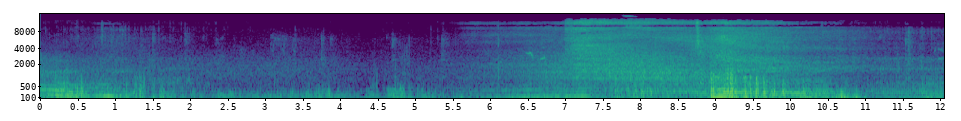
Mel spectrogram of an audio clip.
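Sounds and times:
car accelerating past: 5.7 - 12.0.

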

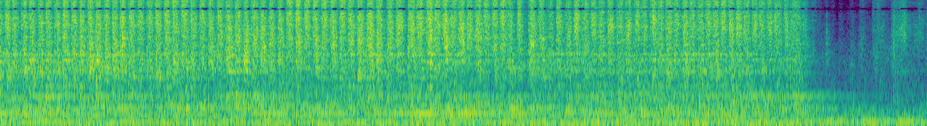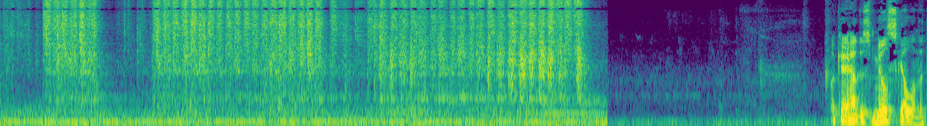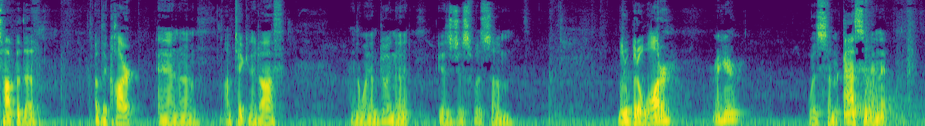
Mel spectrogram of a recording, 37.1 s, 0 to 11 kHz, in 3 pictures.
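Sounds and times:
abrasive cloth rasping on metal tube: 0.0 - 20.5.

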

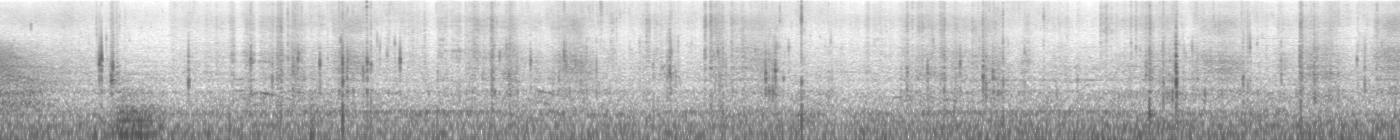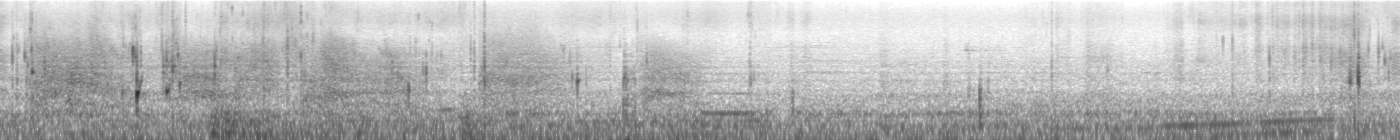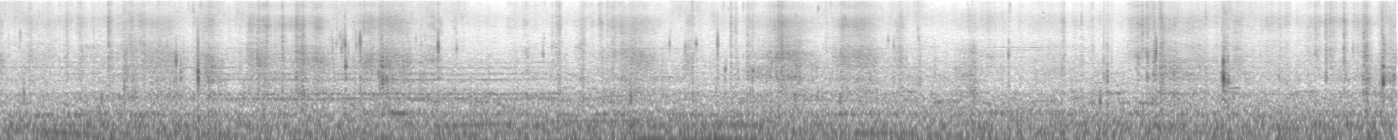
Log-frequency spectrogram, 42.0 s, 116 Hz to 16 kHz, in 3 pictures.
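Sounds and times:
low rumble: 0.0 - 2.4, 13.6 - 21.9
gritty crumbling by hand: 0.0 - 21.9, 26.0 - 41.9
small crackles: 0.0 - 22.2, 24.5 - 41.9
sand pattering into water: 11.1 - 21.2.

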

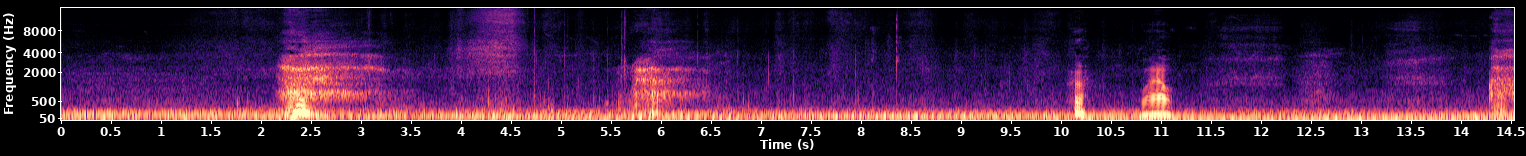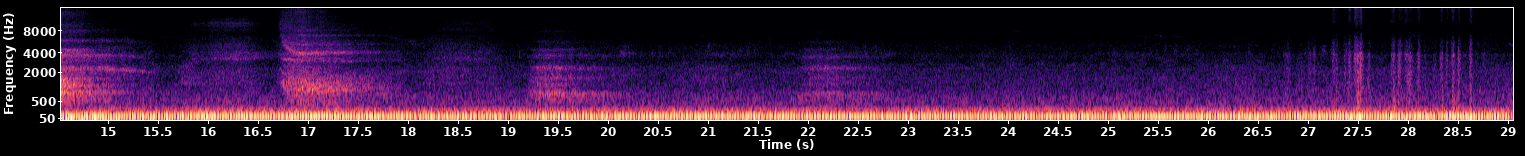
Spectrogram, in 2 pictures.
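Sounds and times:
steady low rumble: 0.0 - 29.0
person breathing heavily: 1.2 - 10.4, 11.2 - 23.3.

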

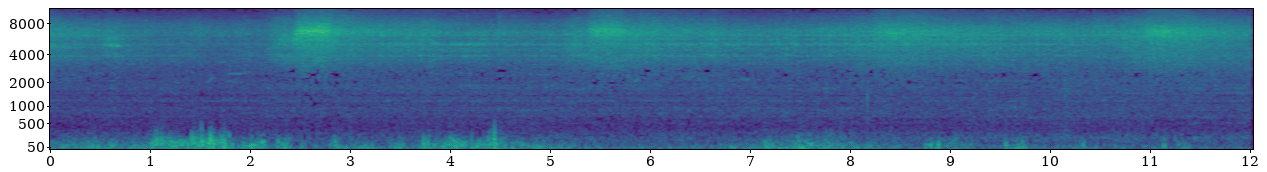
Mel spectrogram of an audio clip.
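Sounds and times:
wind rumbling on microphone: 0.0 - 5.3, 6.9 - 9.9
steam locomotive hissing: 0.0 - 12.0.

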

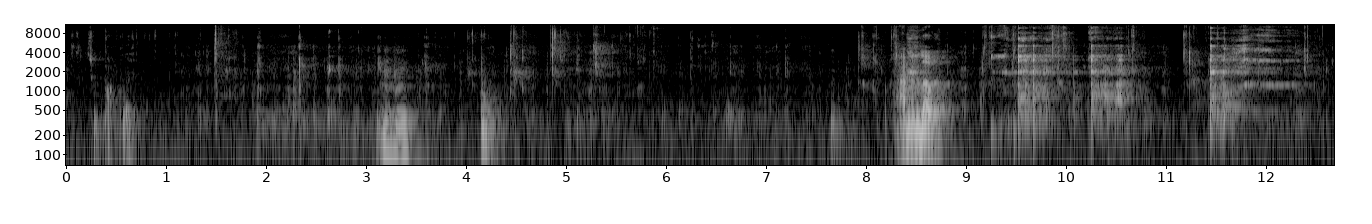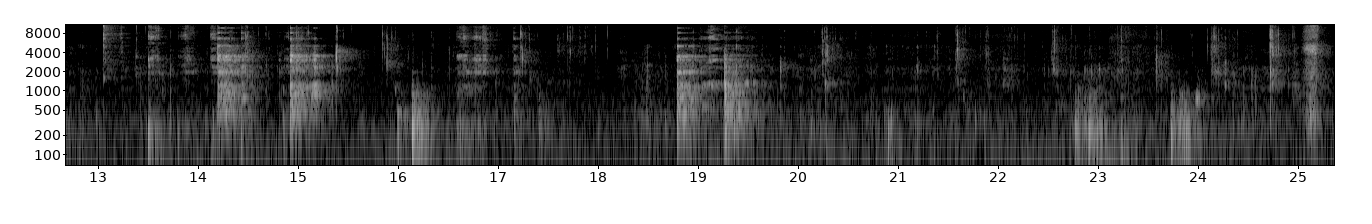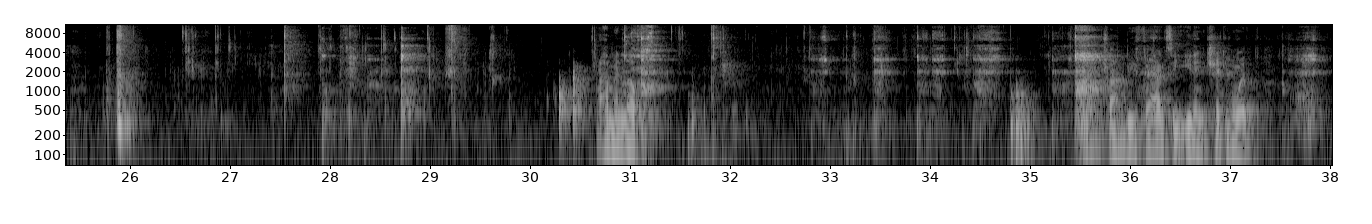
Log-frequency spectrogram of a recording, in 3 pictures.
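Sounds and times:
cutlery clinking on ceramic plate: 11.4 - 12.3, 32.8 - 35.8.

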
